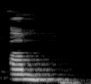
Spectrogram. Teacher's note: दोनों होंठों के खुश्क हिस्से से मीम अदा होता है। हमजा ज़बर मीम, अम।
